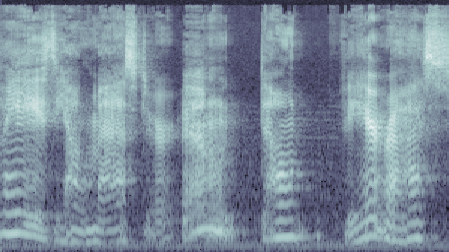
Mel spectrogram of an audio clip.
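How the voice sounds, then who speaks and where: A raspy, female-sounding put-on character voice goes very slowly at a high pitch. Its pitch swings very widely. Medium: read story. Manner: deferential, pleading.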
